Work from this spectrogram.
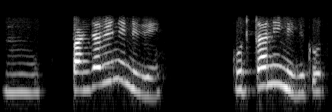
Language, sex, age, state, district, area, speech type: Bengali, female, 18-30, West Bengal, Purulia, urban, conversation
